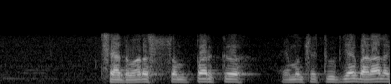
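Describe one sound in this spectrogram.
A young man reads out the news clearly through a microphone.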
